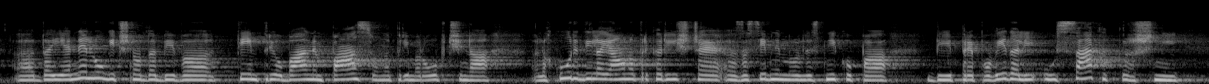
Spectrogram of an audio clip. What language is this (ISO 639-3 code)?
slv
